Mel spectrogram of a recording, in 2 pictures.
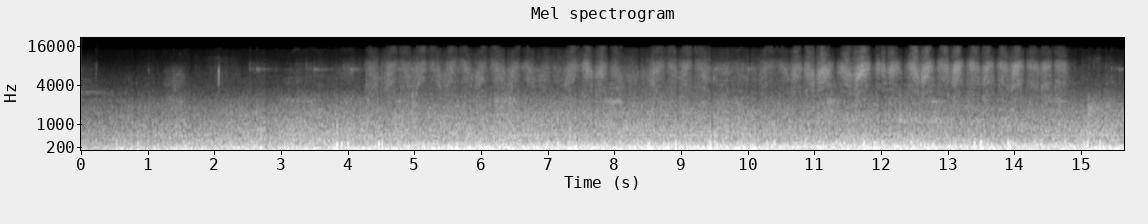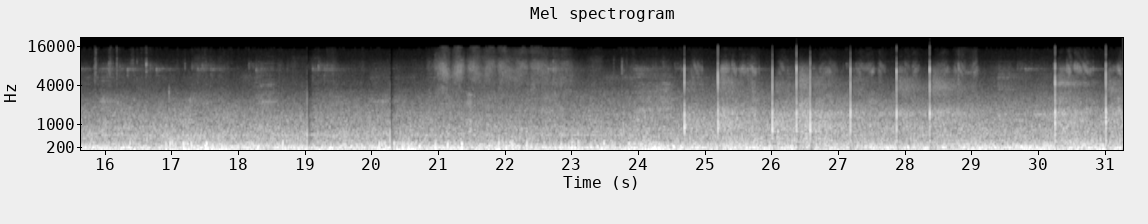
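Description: Blackboard duster rubbing back and forth across a chalkboard, wiping it clean in a long, continuous scrubbing. Near the end, chalk writing on the board.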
